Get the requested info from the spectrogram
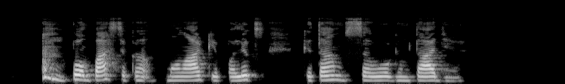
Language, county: Lithuanian, Marijampolė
